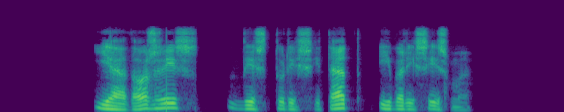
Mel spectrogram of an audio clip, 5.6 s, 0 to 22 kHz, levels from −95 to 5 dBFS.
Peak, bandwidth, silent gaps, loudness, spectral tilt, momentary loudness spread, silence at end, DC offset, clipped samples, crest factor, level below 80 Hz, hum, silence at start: -4 dBFS; 8.4 kHz; 2.10-2.27 s; -23 LUFS; -4 dB/octave; 9 LU; 1 s; under 0.1%; under 0.1%; 22 dB; -60 dBFS; none; 0.95 s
